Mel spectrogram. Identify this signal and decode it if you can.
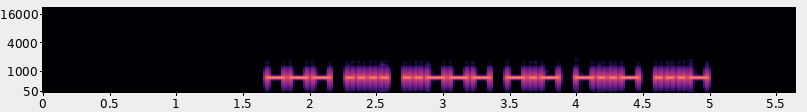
Morse code, heard as a keyed tone, about 28 wpm, 700 Hz. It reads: OH2KXV
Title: DXCC-100 Call Signs - 6 Characters - 28wpm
